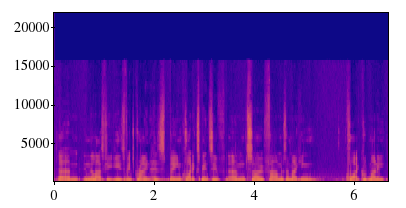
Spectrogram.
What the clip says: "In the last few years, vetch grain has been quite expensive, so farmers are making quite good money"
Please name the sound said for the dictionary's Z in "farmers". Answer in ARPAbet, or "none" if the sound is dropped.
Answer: Z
